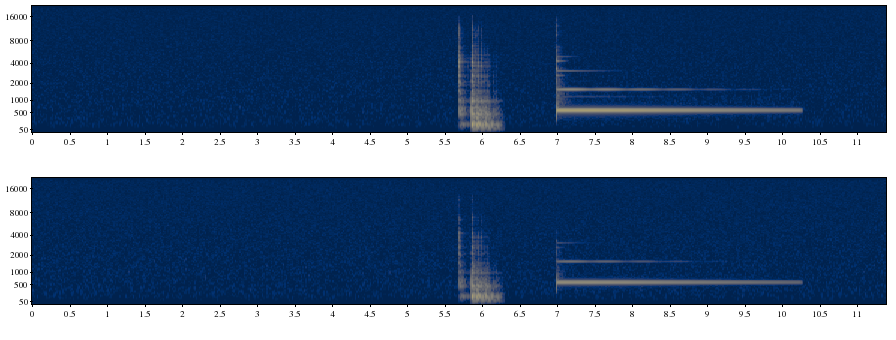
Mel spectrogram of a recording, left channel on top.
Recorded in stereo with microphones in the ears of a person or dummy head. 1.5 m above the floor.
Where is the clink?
55° left (ahead or behind).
